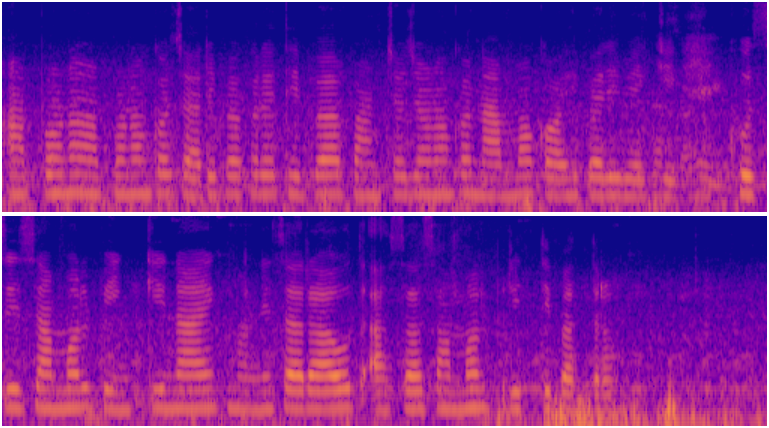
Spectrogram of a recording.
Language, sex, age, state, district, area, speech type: Odia, female, 45-60, Odisha, Sundergarh, rural, spontaneous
